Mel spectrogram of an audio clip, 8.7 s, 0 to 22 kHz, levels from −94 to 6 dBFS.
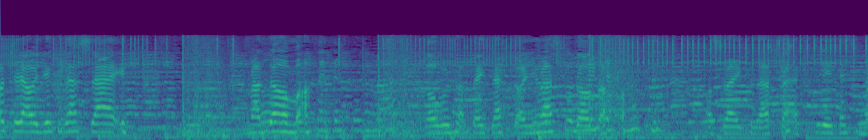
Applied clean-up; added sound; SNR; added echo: none; Cupboard open or close + Boom; 12 dB; none.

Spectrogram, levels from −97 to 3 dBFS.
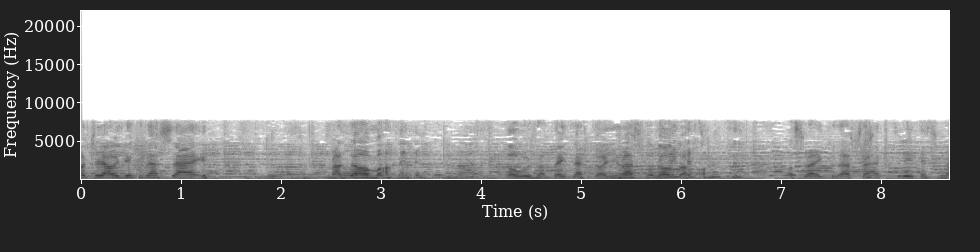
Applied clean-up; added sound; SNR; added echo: none; none; none; none.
